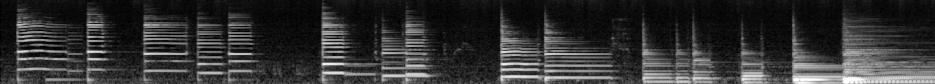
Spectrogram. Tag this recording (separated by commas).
Plucked string instrument, Strum, Guitar, Musical instrument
